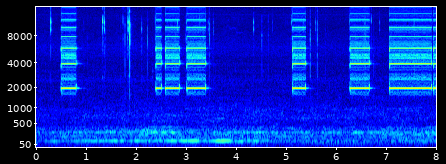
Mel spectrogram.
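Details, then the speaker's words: Heater O2 sensor (new Denso/NTK), multimeter probes on the two heater terminals: steady high continuity beep in short bursts; the heater circuit has continuity and the sensor is good. "you hear the beeping and the meter that means since continuity in the heater that mean that heater also and this sensor is good"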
